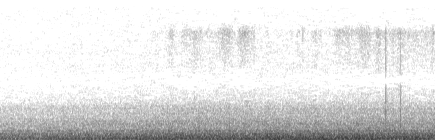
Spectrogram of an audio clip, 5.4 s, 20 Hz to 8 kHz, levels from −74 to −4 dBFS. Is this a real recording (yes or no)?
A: yes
